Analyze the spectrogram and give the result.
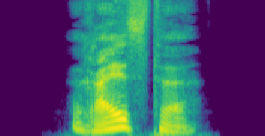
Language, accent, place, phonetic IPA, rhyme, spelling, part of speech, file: German, Germany, Berlin, [ˈʁaɪ̯stə], -aɪ̯stə, reiste, verb, De-reiste.ogg
- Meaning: inflection of reisen: 1. first/third-person singular preterite 2. first/third-person singular subjunctive II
